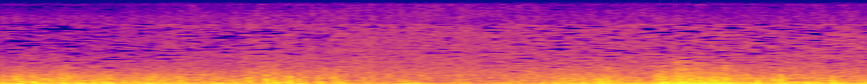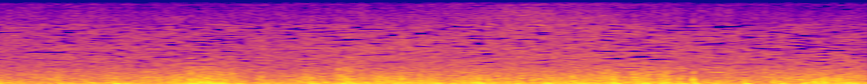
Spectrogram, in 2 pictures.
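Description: Car driving through floodwater covering the road: a continuous rushing and splashing of water thrown up by the tyres, mixed with wind rumble on the microphone at the open window, swelling briefly about three seconds in.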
